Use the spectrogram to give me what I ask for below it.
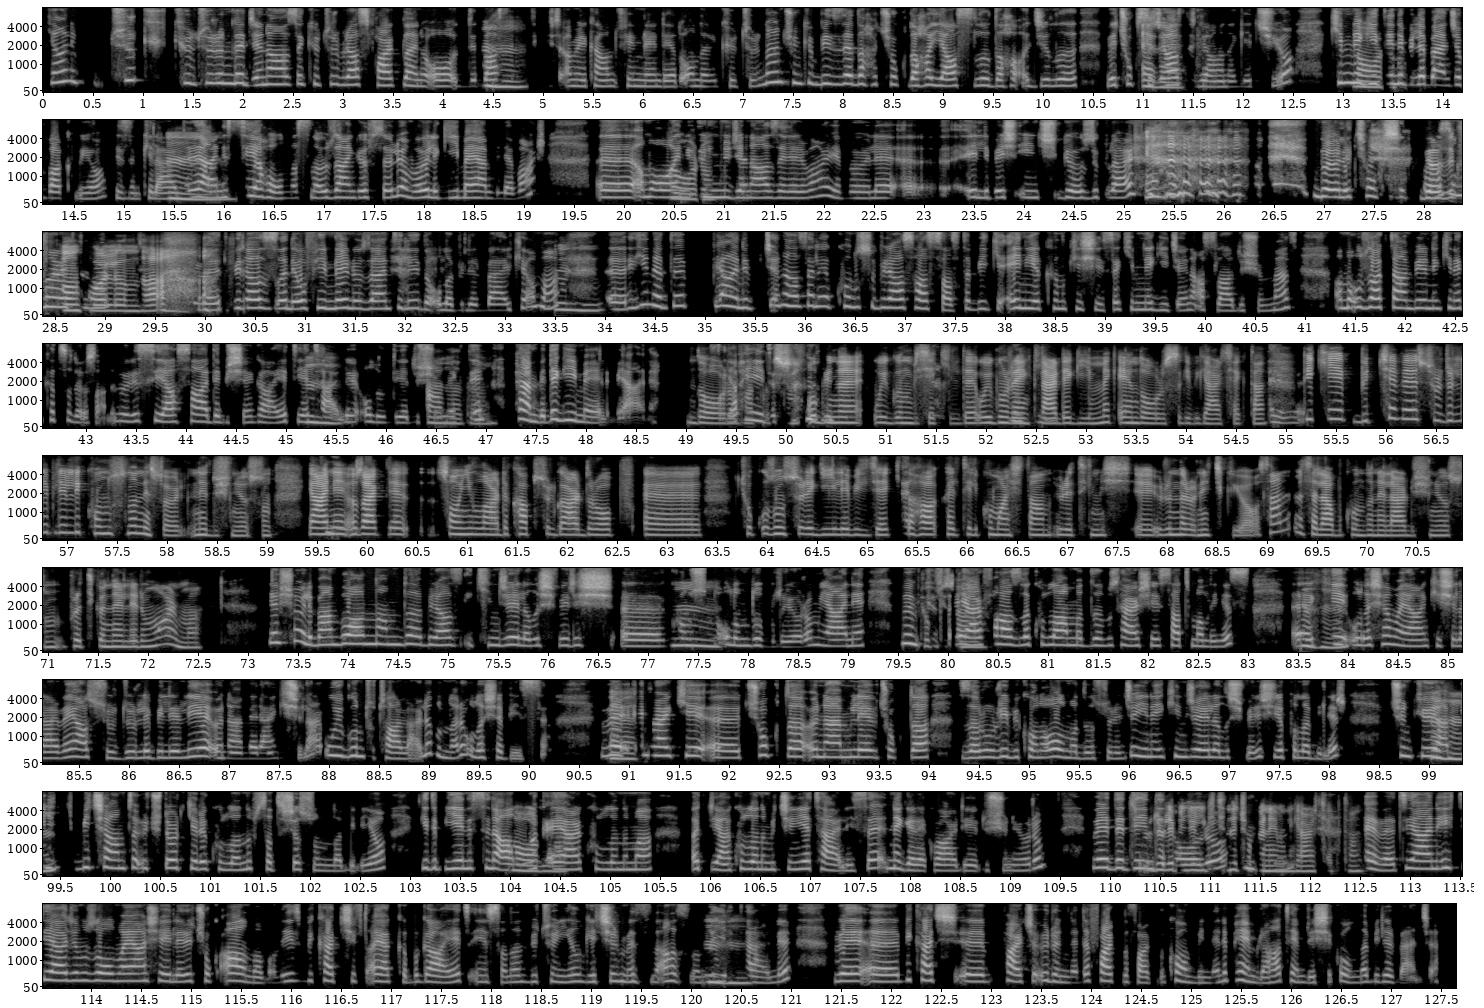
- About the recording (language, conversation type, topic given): Turkish, podcast, Rahatlığı mı yoksa şıklığı mı tercih edersin?
- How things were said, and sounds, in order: other background noise; chuckle; laughing while speaking: "gözlükler"; unintelligible speech; chuckle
